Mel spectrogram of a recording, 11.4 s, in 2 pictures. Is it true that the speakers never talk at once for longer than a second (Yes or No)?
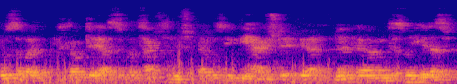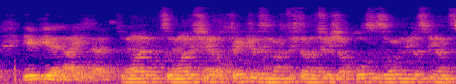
No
